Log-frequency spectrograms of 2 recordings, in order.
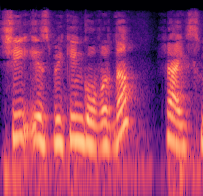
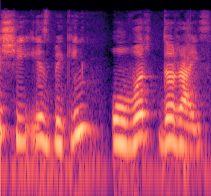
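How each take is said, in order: First: Slow, careful drill phrase; slowed classroom demo; slow model repetition. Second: Said in the usual way. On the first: Shown as a demonstration. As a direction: say it slowly for learners to copy. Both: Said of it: "इसको हम English में कहेंगे".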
